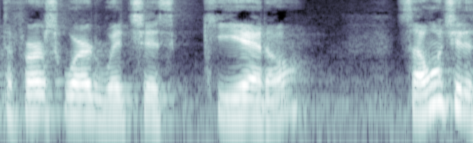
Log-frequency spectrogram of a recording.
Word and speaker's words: quiero: i want in spanish start with the key then add the word the sound error and then you get kiero now how do you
